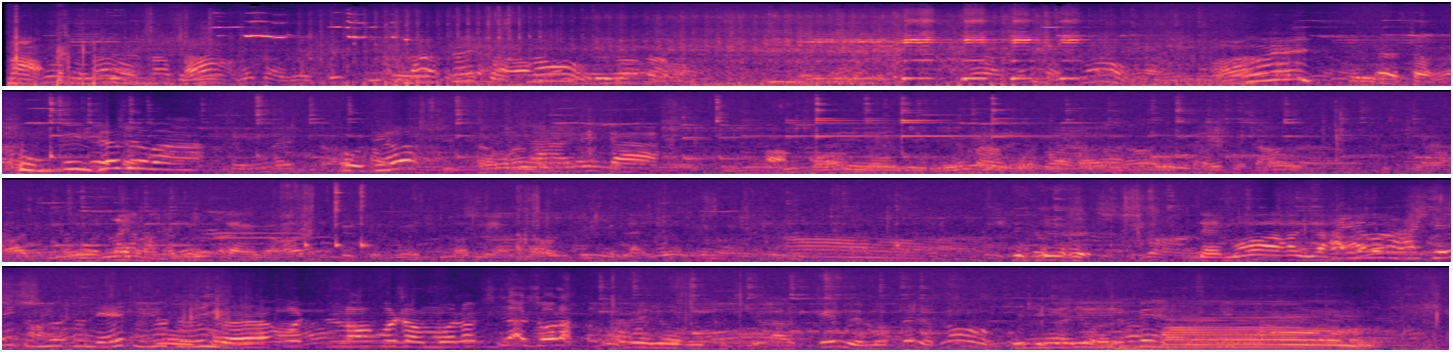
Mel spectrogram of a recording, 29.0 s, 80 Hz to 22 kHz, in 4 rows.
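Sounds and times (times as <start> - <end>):
crowd of people talking in a livestock market: 0.0 - 28.9
speech: 0.1 - 1.9, 5.6 - 28.9
cattle mooing in a livestock market: 27.2 - 28.8.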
